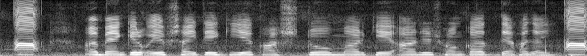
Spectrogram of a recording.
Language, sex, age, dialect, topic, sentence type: Bengali, female, 18-24, Western, banking, statement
